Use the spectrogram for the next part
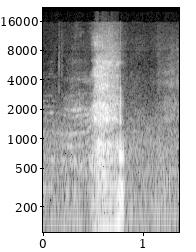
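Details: A single forceful breathy snort, under half a second, against quiet room noise, from a mare during an equine chiropractic session; she is sore on one diagonal.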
